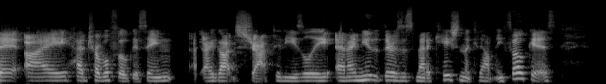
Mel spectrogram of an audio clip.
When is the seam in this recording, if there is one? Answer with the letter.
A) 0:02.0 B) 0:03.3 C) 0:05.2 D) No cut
A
